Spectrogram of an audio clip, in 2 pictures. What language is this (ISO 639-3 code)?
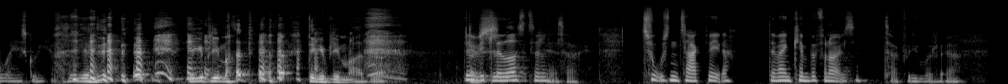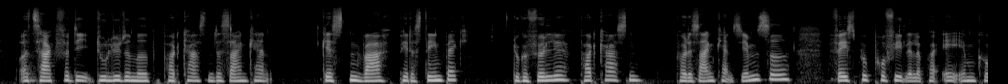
dan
